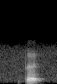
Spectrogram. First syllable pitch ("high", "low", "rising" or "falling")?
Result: low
